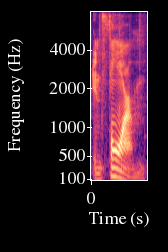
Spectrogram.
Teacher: You emphasize the form, the second part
